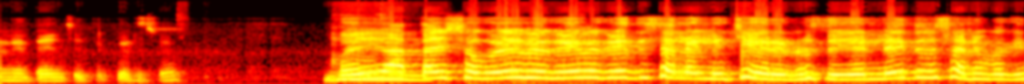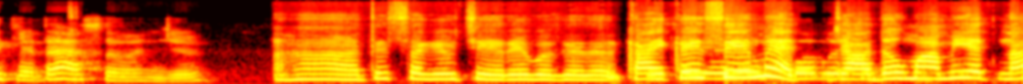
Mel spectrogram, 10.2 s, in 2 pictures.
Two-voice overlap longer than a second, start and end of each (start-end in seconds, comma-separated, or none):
none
